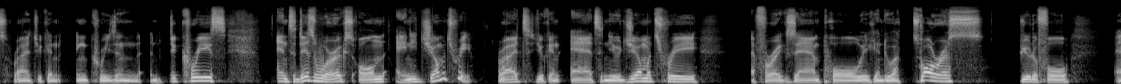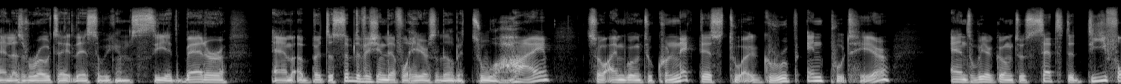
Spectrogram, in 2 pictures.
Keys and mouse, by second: 1.5 ctrl+z, 3.7 shift+middle drag, 4.2 click, 4.7 shift+a, 9.2 g, 9.8 shift+middle drag, 10.4-11.5 typing, 10.5 click, 11.6 Return, 12.6 right click, 13.0 0, 13.3 shift+middle click, 14.2 click, 18.4-19.5 drag.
